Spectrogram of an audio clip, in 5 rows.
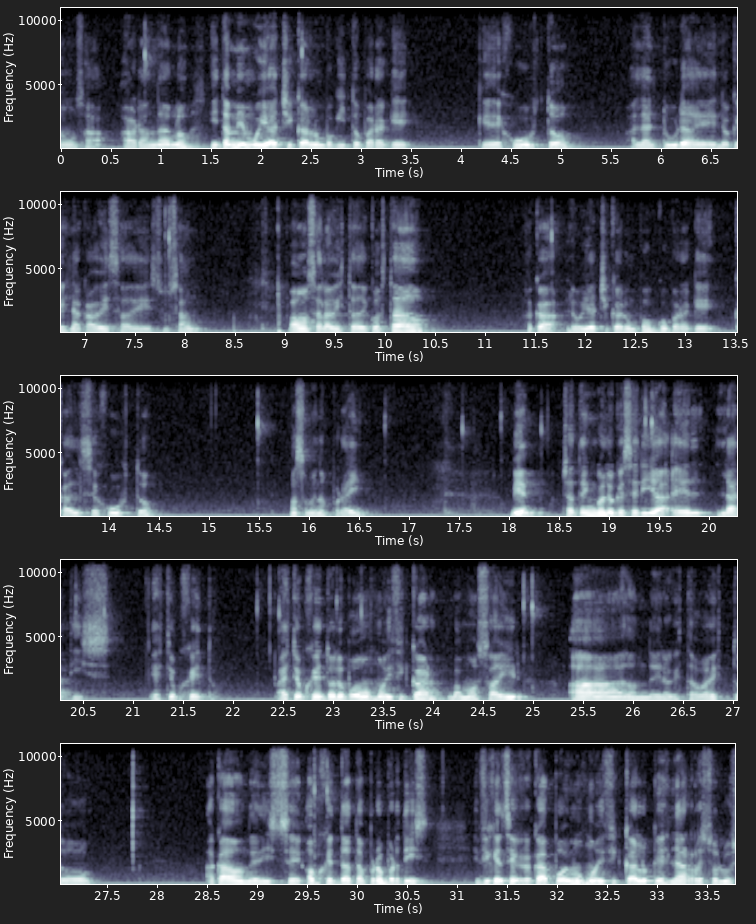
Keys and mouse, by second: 2.3-7.6 drag, 8.9 KP_3, 11.6-15.3 drag, 16.6-17.5 middle drag, 17.9-18.3 middle drag, 19.1 click, 20.2 middle click, 22.2 middle click, 23.0 middle click, 29.5 click.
